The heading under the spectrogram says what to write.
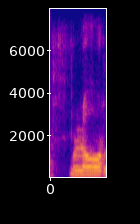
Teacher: En este caso, esta es la fricativa, ¿no? Es una fricativa labiodental. Es sorda y está representada por la letra F.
